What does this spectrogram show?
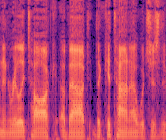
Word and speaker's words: Khetanna: to sit down and really talk about the katana which is the pronunciation we're going to stick with because it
